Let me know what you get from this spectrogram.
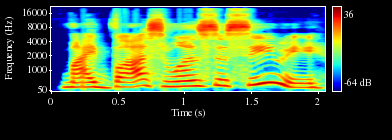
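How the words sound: The voice sounds happy and hopeful. The speaker expects good news. "feels like I'm about to get good news, maybe even a promotion"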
